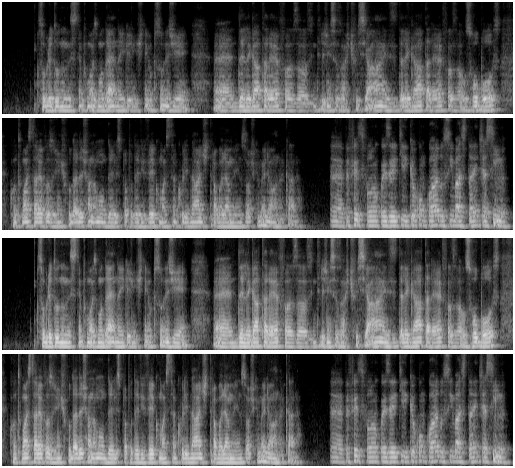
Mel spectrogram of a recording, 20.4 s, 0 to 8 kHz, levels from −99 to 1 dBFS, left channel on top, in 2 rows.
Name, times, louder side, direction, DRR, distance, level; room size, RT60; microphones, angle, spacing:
voice 1, 0.7-16.2 20.0-20.2, right 5 dB, 60° right, 0.3 m, -24 dB
voice 2, 16.8-20.3, left 1 dB, 10° right, 0.6 m, -27 dB
2.8 x 2.0 x 2.3 m
head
